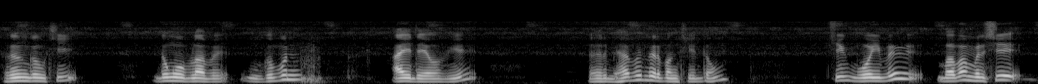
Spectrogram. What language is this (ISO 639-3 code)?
brx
